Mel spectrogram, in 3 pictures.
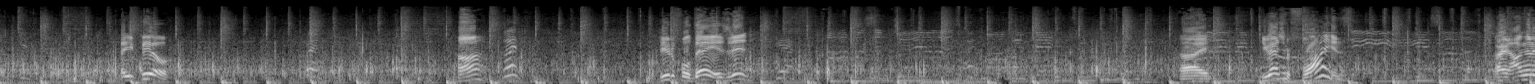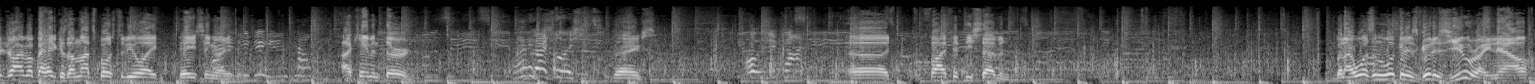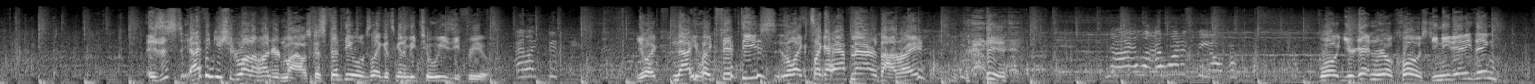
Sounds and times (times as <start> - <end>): Music: 0.0 - 46.0
Run: 0.0 - 46.0
Speech: 11.8 - 13.5, 15.0 - 19.5, 22.8 - 25.5, 28.7 - 30.6, 32.2 - 40.0, 43.9 - 45.7.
